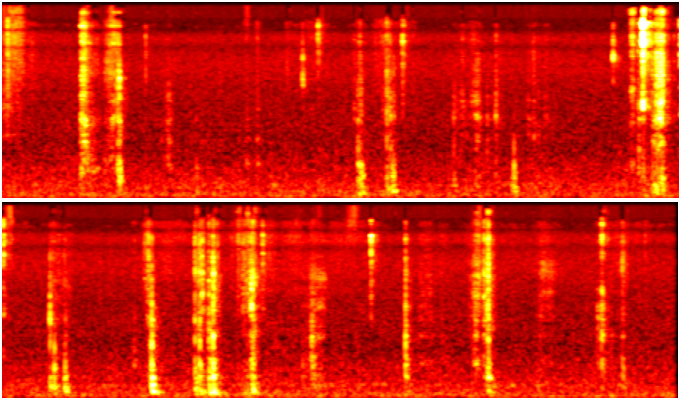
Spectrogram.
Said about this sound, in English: Let's just cut these threads.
